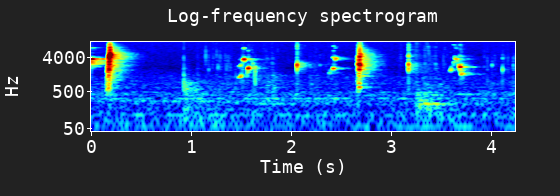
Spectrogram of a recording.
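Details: Pair of caged pet budgies playing and socializing: sharp clicks and broadband chips mixed with brief whistled rising and falling warble notes, irregularly spaced, with a faint low room hum.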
